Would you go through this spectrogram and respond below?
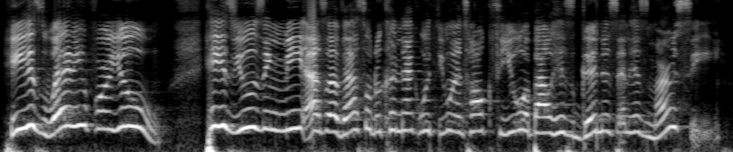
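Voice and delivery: high, impassioned preaching; fervent exhortation. Real, not acted. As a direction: press it on them with high, rising fervour. Urges listeners with fervour.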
